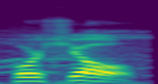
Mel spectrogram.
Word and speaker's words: Porcio: Porcio, actually, is how you pronounce it.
